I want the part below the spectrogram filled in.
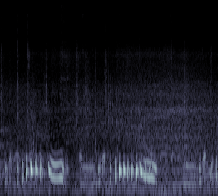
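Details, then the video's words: A male jeera pigeon gives a run of low, throaty, rolling coos, swelling and falling in bursts over a few seconds, with faint indoor background noise. "Pigeon Sound Effect (Ultra High Quality) || Male Pigeon Super Performance"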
